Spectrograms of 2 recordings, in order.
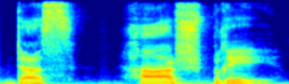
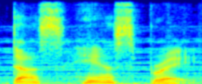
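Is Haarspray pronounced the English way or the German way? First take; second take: German; English. First: Haarspray is said with a German pronunciation. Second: Haarspray is said with an English-like pronunciation.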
